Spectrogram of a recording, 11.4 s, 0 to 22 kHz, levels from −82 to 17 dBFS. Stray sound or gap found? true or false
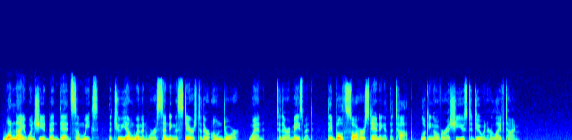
false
